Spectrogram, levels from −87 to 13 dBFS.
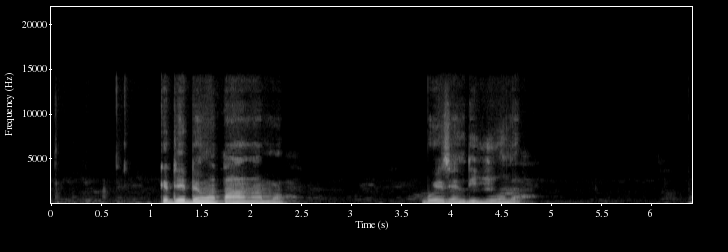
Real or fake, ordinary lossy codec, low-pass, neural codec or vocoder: fake; AAC, 64 kbps; 14.4 kHz; codec, 44.1 kHz, 7.8 kbps, DAC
